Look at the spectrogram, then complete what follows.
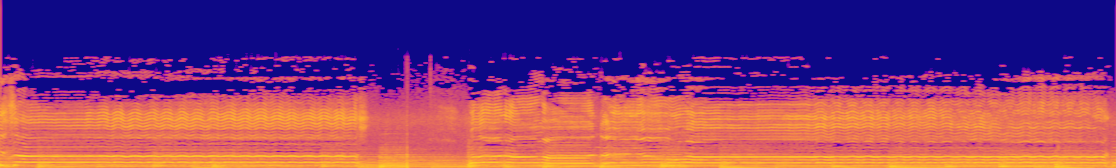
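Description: Singing of a slow worship song over instrumental backing, with two long held notes that waver in pitch, the second beginning a little after halfway.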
